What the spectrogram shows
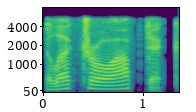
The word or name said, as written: electro-optic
